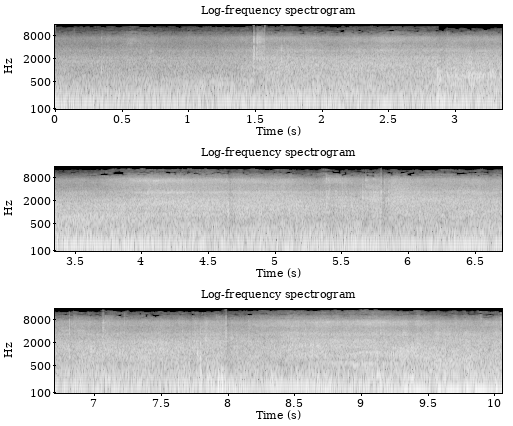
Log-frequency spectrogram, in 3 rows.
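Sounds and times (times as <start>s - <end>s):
indoor rink hum and rushing: 0.0s - 10.0s
skates scraping on ice: 1.5s - 10.0s.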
